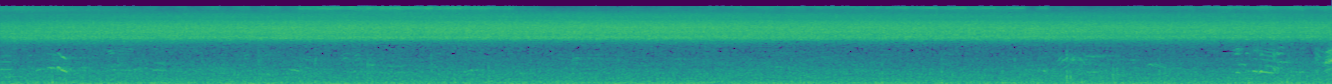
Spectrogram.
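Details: Midsummer cicadas calling at a school playground, their piercing high buzz held steady and unbroken for the whole stretch, with only faint scattered chirps and rustles below.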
